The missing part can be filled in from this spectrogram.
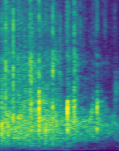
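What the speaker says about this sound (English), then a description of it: "I got to give myself a fucking round of applause." A podcast host claps for himself in a studio, giving a brief, soft run of claps lasting about a second.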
